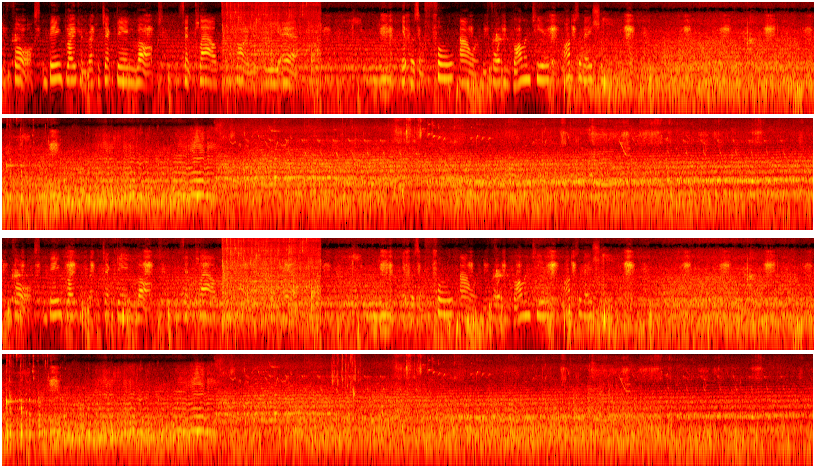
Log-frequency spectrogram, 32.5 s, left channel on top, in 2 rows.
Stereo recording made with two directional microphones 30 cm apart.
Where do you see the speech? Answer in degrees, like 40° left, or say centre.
20° left.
